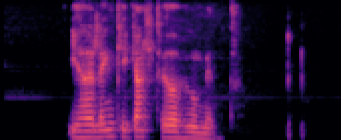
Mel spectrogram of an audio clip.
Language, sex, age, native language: Icelandic, male, 20-29, Icelandic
